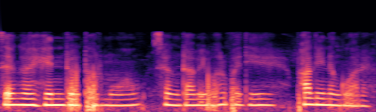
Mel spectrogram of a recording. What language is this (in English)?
Bodo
